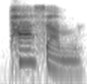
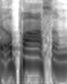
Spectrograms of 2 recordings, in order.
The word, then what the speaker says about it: opossum: So you can say opossum or you say possum and it's still spelled the same way.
